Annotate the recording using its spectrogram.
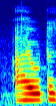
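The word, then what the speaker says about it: aorta: और हमारे पास जो लार्जेस्ट आर्टरी है उसका नाम है ओर्टा, आयोटा जिसे बोलते हैं, आजकल इसकी प्रोनाउंसिएशन चेंज हो गई है, आयोटा बोलते हैं सब।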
